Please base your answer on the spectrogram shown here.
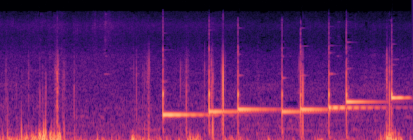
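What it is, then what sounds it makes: Limestone lithophone bars. A hand strikes a mounted set of long, solid grey limestone lithophone bars, with marine-themed relief carvings, bolted onto a stone frame outdoors, using a homemade mallet with a carbon fibre shaft and a rubber ball head. Short, bright, ringing notes climb step by step in a rising melody, each decaying quickly over low background noise.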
